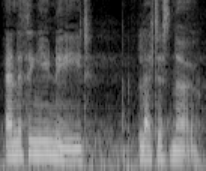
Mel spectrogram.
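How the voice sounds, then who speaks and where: A woman playing a brisk, dry-witted Imperial military aide in a video game, businesslike and wry. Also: deep voice, creaky, dark tone. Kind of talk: video game briefing dialogue. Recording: game music behind the voice.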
